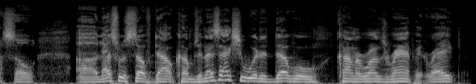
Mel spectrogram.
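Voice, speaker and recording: A man speaks very fast. His medium pitch shows ordinary variation. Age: 30s. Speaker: podcast host. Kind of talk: casual motivational monologue. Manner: many fillers and repetitions.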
